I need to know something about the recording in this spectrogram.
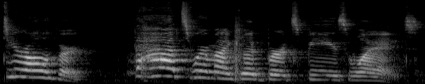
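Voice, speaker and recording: A woman's voice: high voice, very animated, slow, pushed and bright, full character voice. An actress playing a wry, regretful teenage girl in a stage drama, answering letters aloud. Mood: wry, fond. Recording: echoey room with light noise.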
